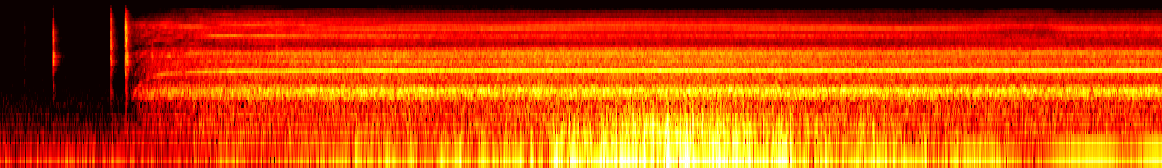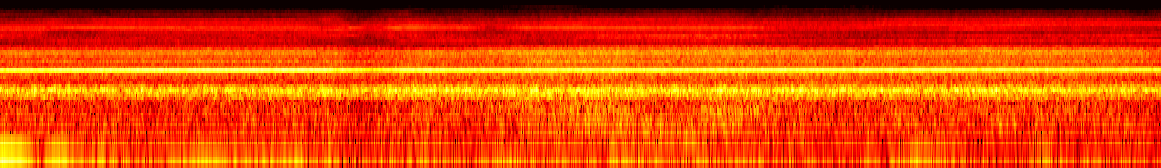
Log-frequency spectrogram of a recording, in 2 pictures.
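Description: A handheld heat tool blows a steady, loud airy roar with a faint whine, melting embossing powder for heat embossing; it starts after a brief click and runs continuously for over twenty seconds with no talking.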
